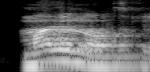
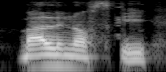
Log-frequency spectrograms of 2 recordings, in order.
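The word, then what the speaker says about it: Malinovskyi: How do you pronounce his name? Malinovsky? Malinovsky, yeah. Malinovsky.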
